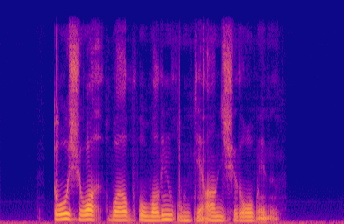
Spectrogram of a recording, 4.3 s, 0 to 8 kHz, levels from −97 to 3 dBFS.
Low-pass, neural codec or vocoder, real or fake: 7.2 kHz; autoencoder, 22.05 kHz, a latent of 192 numbers a frame, VITS, trained on many speakers; fake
